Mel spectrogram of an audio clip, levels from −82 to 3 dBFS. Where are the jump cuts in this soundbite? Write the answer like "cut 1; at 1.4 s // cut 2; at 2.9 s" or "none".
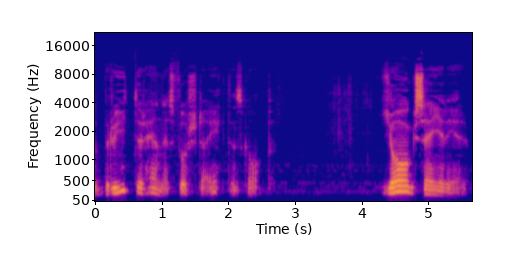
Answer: cut 1; at 4.1 s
